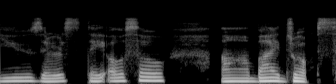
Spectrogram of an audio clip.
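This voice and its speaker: A very slow delivery with a non-native accent, over a quiet background. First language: not English. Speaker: language coach. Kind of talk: educational talk. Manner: relaxed, casual.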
